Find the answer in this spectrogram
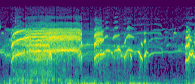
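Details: Falcons at their nest during feeding in the Barycz Valley: a long, harsh, harmonic scream lasting over a second, then shorter wavering, slurred cries and a final sharp call.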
